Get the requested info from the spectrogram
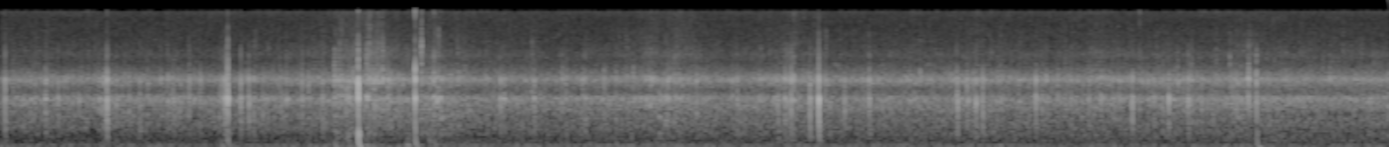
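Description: Hard rain approaching across a pond: a steady distant hiss, with scattered sharp ticks throughout.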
